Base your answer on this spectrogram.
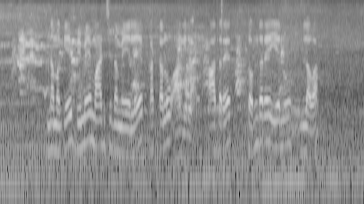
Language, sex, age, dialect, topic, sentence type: Kannada, male, 31-35, Central, banking, question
